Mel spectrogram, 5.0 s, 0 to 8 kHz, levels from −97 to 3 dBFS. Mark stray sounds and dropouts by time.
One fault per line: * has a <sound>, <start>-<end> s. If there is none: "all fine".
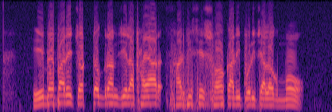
all fine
